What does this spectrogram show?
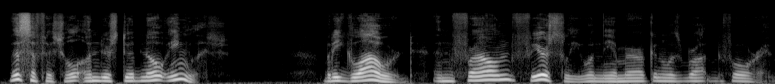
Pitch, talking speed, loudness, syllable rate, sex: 155 Hz, 140 wpm, -19 LUFS, 5.3 syllables/s, male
